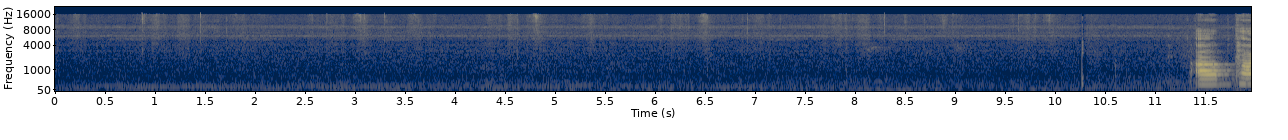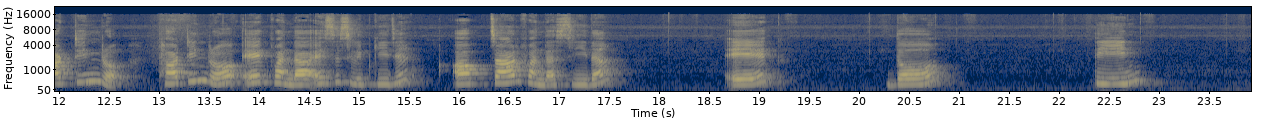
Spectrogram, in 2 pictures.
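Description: Metal knitting needles tick and scrape softly against each other.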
